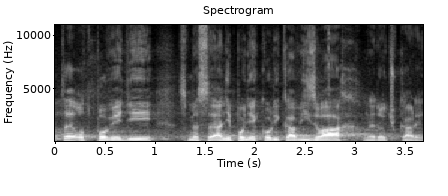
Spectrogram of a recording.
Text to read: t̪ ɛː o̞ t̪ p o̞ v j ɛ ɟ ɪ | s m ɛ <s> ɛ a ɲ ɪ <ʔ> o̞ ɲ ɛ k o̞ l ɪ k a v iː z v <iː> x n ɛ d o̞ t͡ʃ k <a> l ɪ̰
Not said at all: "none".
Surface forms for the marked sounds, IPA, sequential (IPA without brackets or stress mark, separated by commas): s, p, aː, a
